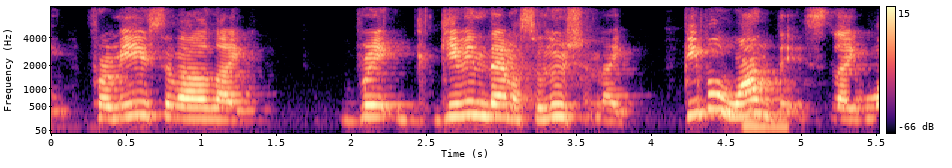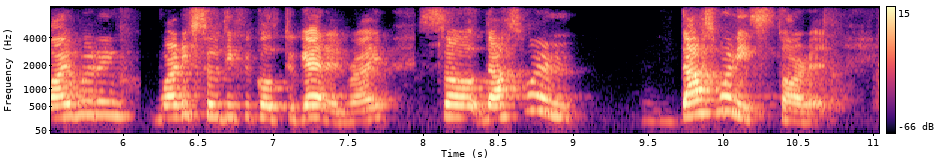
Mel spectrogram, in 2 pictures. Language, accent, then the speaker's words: English; Venezuela; I grew up back in Venezuela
